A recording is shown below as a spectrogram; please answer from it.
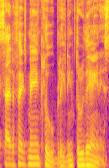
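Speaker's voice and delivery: rapid-fire announcer voice. Mocking how drug ads rush through side effects: Micro Machine Man fast talk. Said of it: "breeze through the side effects so fast, like the Micro Machine Man".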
